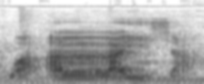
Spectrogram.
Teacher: Asalnya adalah wa an laisa, tapi nun sukun melebur kepada huruf lam, maka cara membaca yang benar adalah wa al laisa. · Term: idgham bila gunnah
